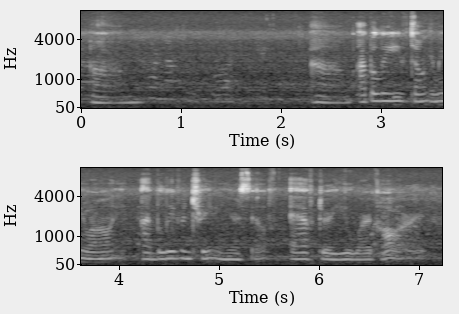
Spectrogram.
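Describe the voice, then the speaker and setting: Over noticeable background noise and audible room echo, the voice moves at a fairly slow pace with long, frequent pauses, very even loudness and ordinary pitch variation. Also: woman, fairly high pitch for a woman. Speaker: weight-loss vlogger. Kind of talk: personal video diary. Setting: at home. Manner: hesitant, many fillers.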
